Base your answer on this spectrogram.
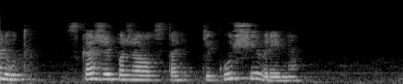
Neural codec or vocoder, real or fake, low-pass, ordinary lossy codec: none; real; 7.2 kHz; MP3, 32 kbps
